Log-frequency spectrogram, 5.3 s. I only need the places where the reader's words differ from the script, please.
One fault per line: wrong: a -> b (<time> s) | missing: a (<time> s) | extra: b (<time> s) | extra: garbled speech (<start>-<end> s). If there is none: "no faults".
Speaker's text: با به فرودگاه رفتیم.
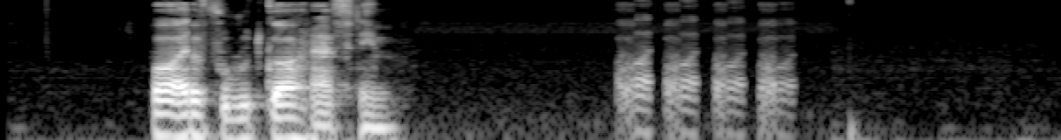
no faults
